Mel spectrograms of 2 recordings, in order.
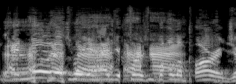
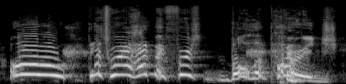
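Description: First: Higher, louder, mock weary brush-off of "porridge"; fed-up retort. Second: High, loud, gushing mock British accent; a bad British accent, delighted by the memory; Piers in British accent. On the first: Answering crewmate's repeated porridge story, mock exasperated brush-off. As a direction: sigh it out, fed up with hearing it. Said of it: "it started getting old". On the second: Imitating crewmate gushing over his childhood spots, mock British accent. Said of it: "I can't do a British accent".

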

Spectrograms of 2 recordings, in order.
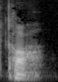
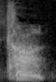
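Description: First: "ca", British "car" ending on open "ah"; silent final R. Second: "car" with the R pronounced at the end; sounded final R. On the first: Teacher showing British car, "ca" without R. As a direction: leave the R off, "ca". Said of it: "R-ul la final nu pronunți". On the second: Teacher showing what to avoid, "car" with R. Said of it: "Nu zici car". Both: Shown as a demonstration.

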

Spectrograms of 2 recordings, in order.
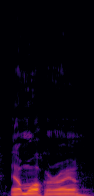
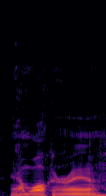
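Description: Both takes have the same delivery.

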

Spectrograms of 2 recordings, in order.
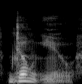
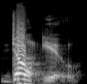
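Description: First: Said in the usual way. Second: "Don't" hit louder with a falling tune; insistent repeat. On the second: Acted. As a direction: press "Don't you" harder.

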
